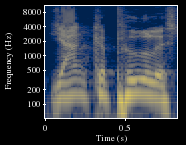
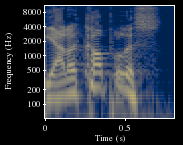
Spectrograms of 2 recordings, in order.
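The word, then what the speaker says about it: Giannakopoulos: Yankopoulos, do you remember? Certain commentators would go Yankopoulos when it's clearly Yiannakopoulos.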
